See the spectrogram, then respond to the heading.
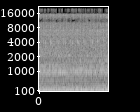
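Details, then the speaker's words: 1972 BMW 2000 Neue Klasse 2-litre engine idling, bonnet open: smooth, even idle with steady low beat, no tapping, knocking or misfire; no funny noises or smells, healthy. "No histrionics or any funny noises, smells or anything. Just doing what it's supposed to do."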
